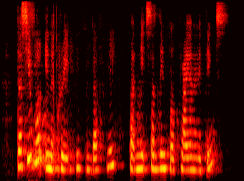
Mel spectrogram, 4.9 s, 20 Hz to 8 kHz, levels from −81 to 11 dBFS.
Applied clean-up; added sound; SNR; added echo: neural mask model DeepFilterNet 3.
